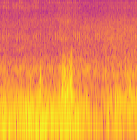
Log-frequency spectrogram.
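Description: Steady low rumble of wind on the microphone mixed with tyre and road noise from a bicycle being ridden along a paved street, with a couple of soft bumps about half a second and a second in.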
